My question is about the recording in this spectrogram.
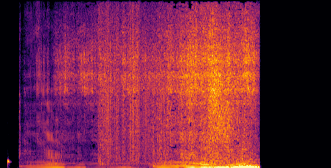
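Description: Intro logo sound effect: a swelling riser of steady low tones under a noisy wash that grows louder for about three seconds, then cuts off suddenly.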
